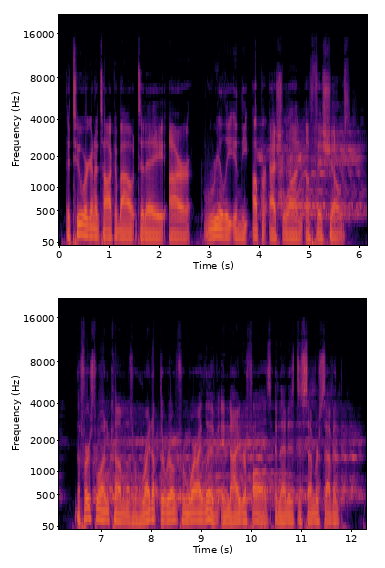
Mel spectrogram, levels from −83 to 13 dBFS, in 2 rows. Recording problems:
echo of what is said; strong; from 4 s on; 160 ms later, 9 dB below the speech

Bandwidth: 15.5 kHz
